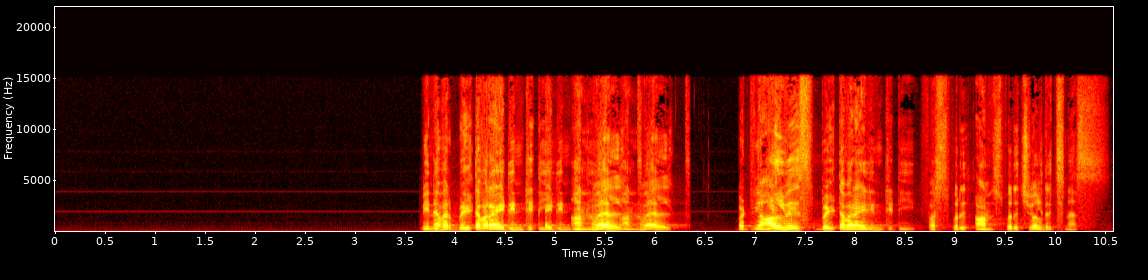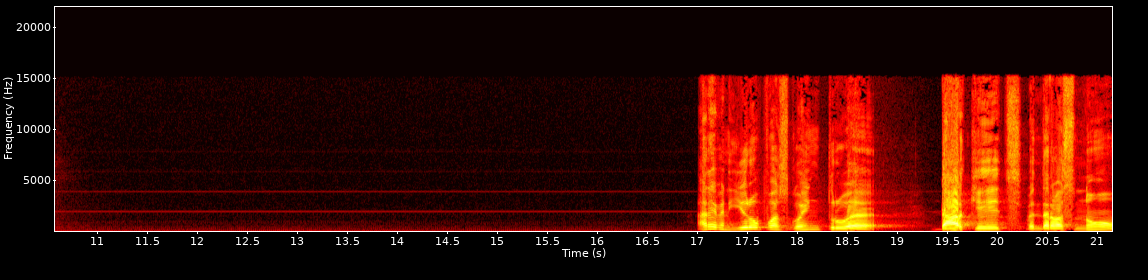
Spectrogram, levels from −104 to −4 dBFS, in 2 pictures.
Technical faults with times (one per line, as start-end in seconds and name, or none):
4.91-6.35 doubled audio track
